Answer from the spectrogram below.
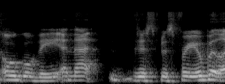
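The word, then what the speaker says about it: Ogilvie: told me, took me off because I have Agilvi syndrome. Now my blood sugar is running higher than it has been. What should I do or take to combat this? Um, Thanks. So that's it's pronounced Ogilvy, and that just was for you, but like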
